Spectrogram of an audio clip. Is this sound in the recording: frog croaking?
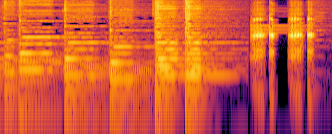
yes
